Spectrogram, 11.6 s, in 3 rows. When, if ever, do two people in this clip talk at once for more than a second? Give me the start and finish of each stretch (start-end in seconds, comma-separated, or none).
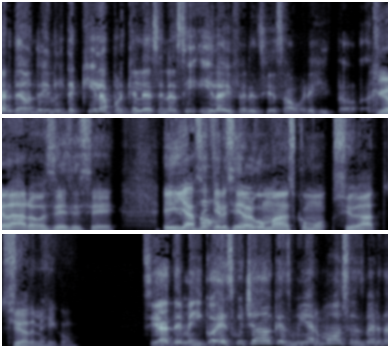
none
